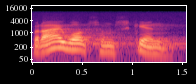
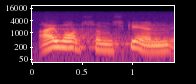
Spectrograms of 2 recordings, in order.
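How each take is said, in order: First: A hint of a small child asking, leaning on I; quick little plea, barely voiced as a child; the child answers the parents with a small plea; lightly voiced child's plea. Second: I want some skin said slowly, leaning hard on want; the preacher recalls the child's plea, slow and weighty; weighty quote. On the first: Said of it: "the child quickly responded". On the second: Shown as a demonstration. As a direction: lift the child's words into a slow solemn statement. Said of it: "is not the cry of only a child".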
